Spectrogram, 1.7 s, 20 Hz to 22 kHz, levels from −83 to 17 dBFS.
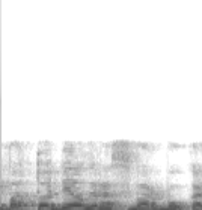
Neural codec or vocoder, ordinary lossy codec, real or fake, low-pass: none; Opus, 64 kbps; real; 7.2 kHz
